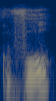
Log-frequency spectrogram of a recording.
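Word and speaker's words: を: The third one is vo, but it is pronounced as o, and this is used as a particle.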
